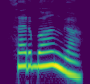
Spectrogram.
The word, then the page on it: ಶರಭಂಗ: Kannada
